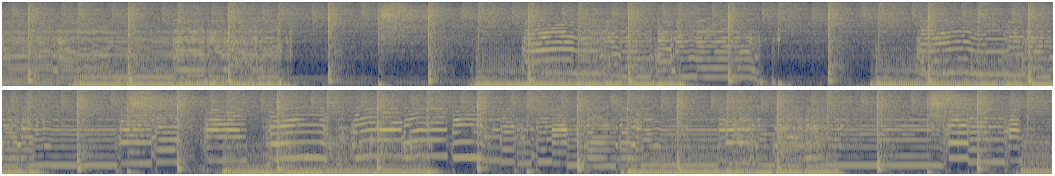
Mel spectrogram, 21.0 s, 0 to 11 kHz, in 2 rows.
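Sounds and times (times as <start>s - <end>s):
lead guitar bending notes: 0.0s - 2.9s, 4.7s - 7.7s, 8.7s - 21.0s
heavy low bass: 0.7s - 2.9s, 4.7s - 7.0s, 8.7s - 11.0s, 12.7s - 14.9s, 16.6s - 19.0s, 20.7s - 21.0s.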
